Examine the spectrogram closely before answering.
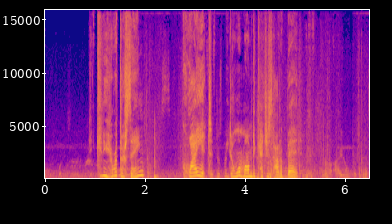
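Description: A second young girl answers in a hushed, urgent voice.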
